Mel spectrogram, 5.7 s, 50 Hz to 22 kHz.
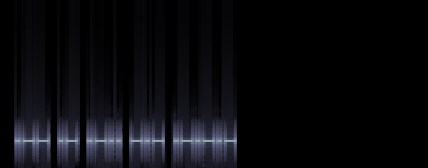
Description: Morse code, heard as a keyed tone, about 25 wpm, 700 Hz. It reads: WALK.
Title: 3x Word-Spacing - Sentences from Top 300 Words - 25wpm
